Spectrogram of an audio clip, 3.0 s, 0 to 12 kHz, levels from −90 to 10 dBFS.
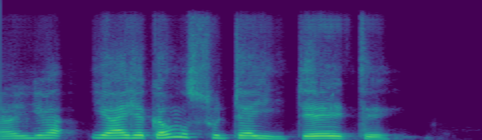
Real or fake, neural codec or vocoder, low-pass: fake; codec, 16 kHz in and 24 kHz out, 0.8 kbps, FocalCodec, streaming, 65536 codes; 10.8 kHz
